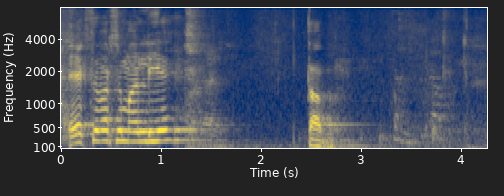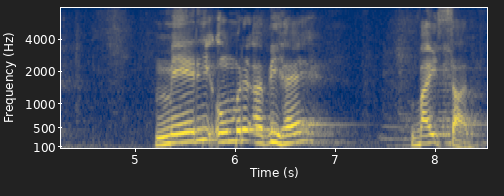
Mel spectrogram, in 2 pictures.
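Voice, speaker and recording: A man in his early twenties teaching a maths class. He keeps repeating questions to the students and teases and scolds them. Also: sits high. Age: 20s. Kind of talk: classroom lesson. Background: students in the room.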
